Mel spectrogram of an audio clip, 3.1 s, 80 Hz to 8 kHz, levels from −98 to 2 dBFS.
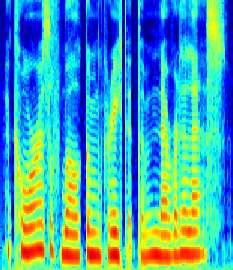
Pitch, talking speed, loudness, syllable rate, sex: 205 Hz, 135 wpm, -15 LUFS, 5.0 syllables/s, female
